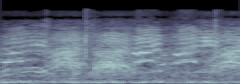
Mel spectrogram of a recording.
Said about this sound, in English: After the Supreme Court struck down Roe v. Wade, which legalized abortion, there were cheers outside the court. And there were jeers.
